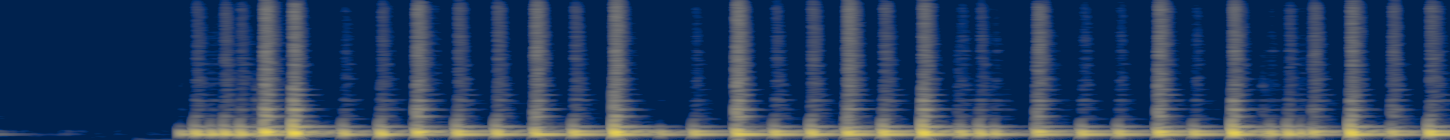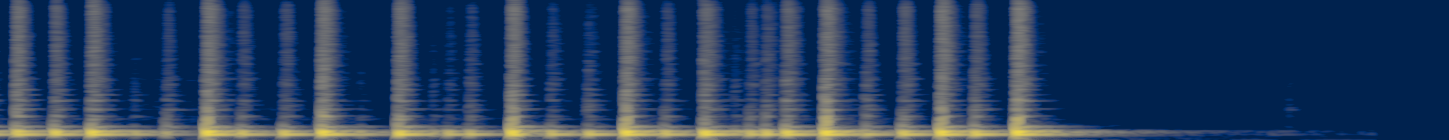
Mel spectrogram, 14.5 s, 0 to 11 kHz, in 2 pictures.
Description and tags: Cajon Recording-LOW
Cajon Recording with emphasis on low frequencies.Sample #1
